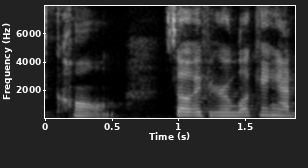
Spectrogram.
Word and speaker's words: Köln: let's clear the air the English spelling and pronunciation of the city is cologne like the perfume but I asked the local at our hotel the correct pronunciation and she said it is col so if you're looking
